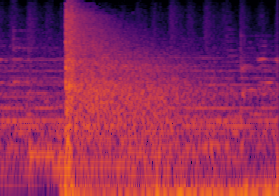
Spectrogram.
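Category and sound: sound effect, rifle gunshot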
